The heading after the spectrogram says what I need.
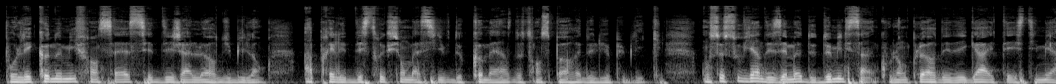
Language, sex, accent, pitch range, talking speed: French, male, French, 100-120 Hz, 185 wpm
